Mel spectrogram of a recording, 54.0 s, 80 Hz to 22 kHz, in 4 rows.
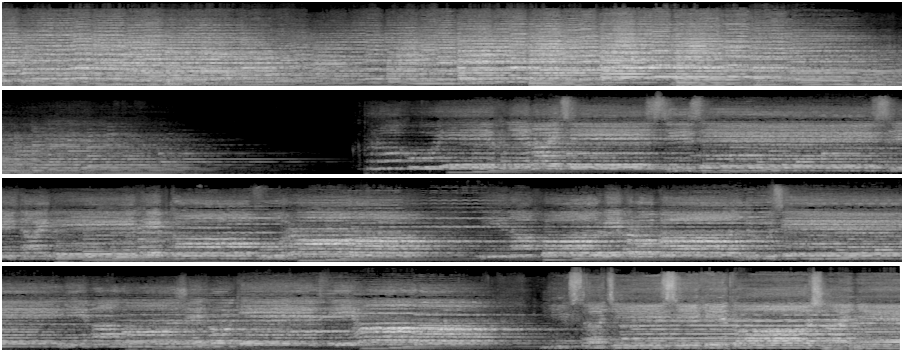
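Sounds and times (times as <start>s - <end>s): choir singing in harmony: 0.0s - 17.3s, 18.8s - 53.9s.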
